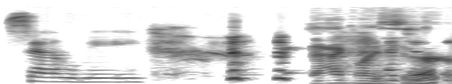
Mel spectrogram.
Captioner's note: laughs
